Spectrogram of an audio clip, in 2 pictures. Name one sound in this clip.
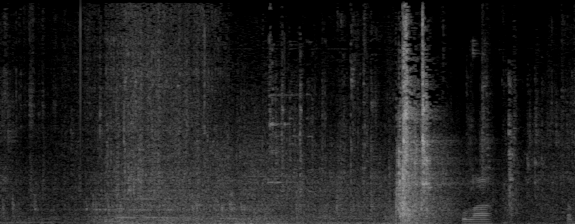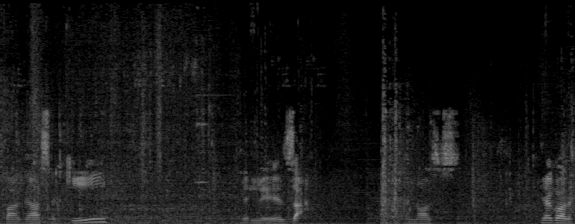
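Heavy machinery rumbles and grinds as large gears turn.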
